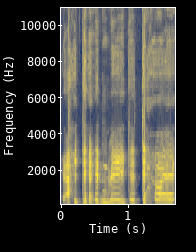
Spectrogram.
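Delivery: very high, weepy, drawn-out fake sobbing. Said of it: "in the bathroom crying".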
